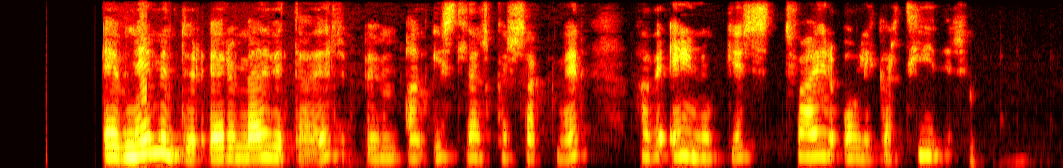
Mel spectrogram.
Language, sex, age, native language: Icelandic, female, 40-49, Icelandic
